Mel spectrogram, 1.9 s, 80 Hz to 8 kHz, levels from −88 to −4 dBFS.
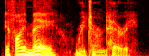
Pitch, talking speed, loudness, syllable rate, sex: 110 Hz, 160 wpm, -17 LUFS, 5.6 syllables/s, male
